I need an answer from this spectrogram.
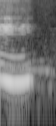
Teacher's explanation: disebut vokal tinggi dengan vokal depan artinya ah lidah itu pada posisi yang tinggi tetapi depan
